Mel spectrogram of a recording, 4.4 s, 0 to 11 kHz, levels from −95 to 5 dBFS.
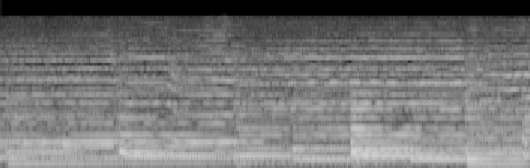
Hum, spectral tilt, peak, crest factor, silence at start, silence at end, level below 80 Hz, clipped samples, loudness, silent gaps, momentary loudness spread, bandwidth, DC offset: none; -6.5 dB/octave; -4 dBFS; 16 dB; 0 s; 0 s; -52 dBFS; under 0.1%; -20 LUFS; none; 5 LU; 8 kHz; under 0.1%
